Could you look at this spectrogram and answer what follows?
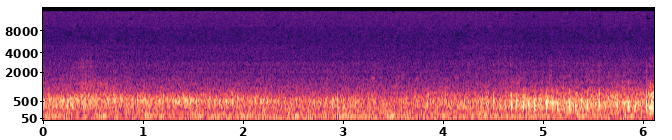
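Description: A helicopter touching down during an air show display, heard as a steady, loud low rotor and engine rumble that swells slightly toward the end, with no talk.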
